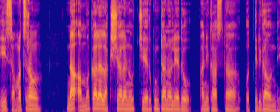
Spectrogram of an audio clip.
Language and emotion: Telugu, fearful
